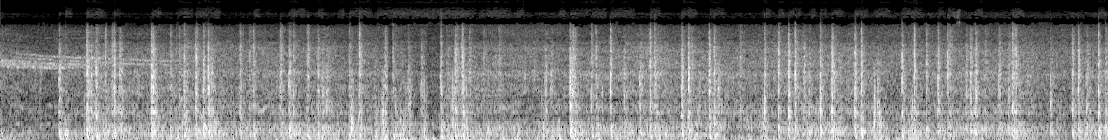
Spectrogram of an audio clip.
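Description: A fireworks barrage: a dense run of bangs and crackles over a continuous low rumble. It grows louder about half a second in and carries on without pause.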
